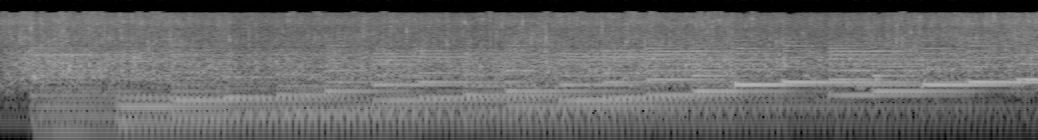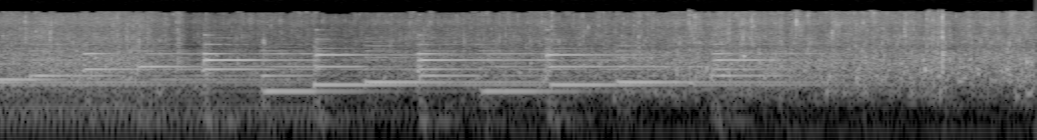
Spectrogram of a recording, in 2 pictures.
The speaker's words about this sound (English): Flowing water is one of the most powerful forces on Earth. Even a little bit like this can make a huge difference.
